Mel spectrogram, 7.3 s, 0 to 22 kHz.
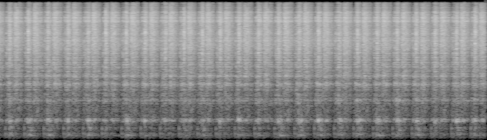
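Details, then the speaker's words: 2-inch scale Fowler traction engine, run after fitting a new flywheel key and a proper crankshaft taper pin: a steady knock about three times a second, locked to each stroke, quieter than before but still there; worn motion work still to be repaired. "the knocking is not quite as bad as it was but it's a long way to go just yet"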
